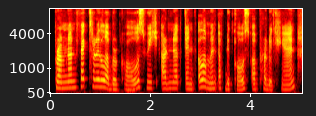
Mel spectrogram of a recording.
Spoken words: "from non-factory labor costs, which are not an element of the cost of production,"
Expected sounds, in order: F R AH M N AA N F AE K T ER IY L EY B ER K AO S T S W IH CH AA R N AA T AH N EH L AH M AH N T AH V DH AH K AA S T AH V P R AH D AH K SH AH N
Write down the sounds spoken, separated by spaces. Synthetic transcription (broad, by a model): F R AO M N AA N F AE K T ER IY L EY B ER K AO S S W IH CH AA R N AA T AH N EH L AH M AH N T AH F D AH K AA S AH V P R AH D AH K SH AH N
